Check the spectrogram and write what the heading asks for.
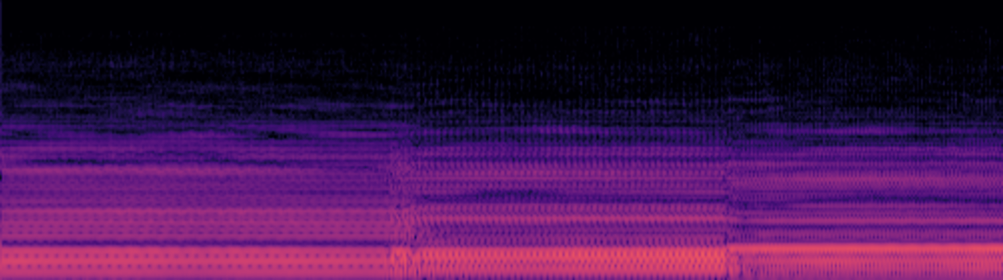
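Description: Sampled solo cello from the Cello Untamed library playing sustained long bowed notes in the normale articulation, with vibrato wavering in the held tones. The note changes about four seconds in and again about seven seconds in.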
